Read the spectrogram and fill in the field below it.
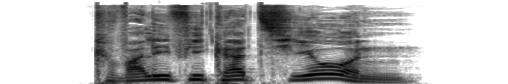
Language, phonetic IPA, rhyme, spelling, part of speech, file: German, [kvalifikaˈt͡si̯oːn], -oːn, Qualifikation, noun, De-Qualifikation.oga
- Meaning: qualification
